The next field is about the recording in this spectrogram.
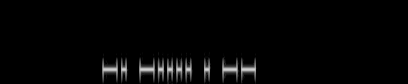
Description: Morse code, heard as a keyed tone, about 25 wpm, 700 Hz. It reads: N6EM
